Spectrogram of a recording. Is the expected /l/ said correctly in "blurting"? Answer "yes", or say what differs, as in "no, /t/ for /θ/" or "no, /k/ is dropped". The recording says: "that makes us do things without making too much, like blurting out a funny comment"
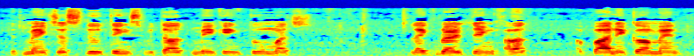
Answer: no, /l/ is dropped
